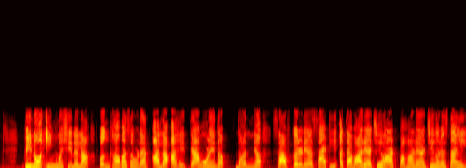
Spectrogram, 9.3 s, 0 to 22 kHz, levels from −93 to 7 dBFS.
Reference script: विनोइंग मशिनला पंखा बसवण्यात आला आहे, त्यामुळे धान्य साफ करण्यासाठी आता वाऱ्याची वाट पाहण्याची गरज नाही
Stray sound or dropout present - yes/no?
no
